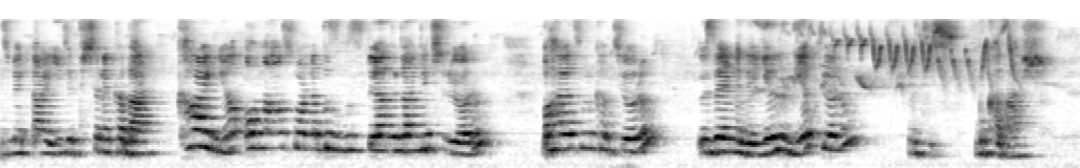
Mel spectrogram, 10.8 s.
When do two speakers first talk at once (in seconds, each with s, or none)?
none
